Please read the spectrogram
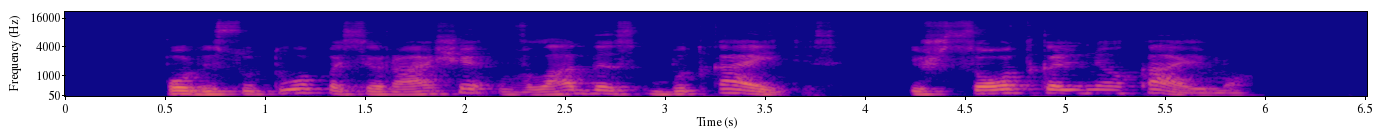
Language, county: Lithuanian, Vilnius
